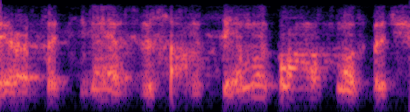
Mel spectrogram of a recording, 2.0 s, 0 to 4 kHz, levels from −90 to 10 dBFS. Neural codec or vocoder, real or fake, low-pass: vocoder, 22.05 kHz, 80 mel bands, HiFi-GAN; fake; 3.6 kHz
